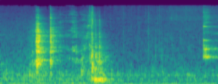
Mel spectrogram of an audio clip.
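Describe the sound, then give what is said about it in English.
Faint, brief clinks and scrapes of a plate against a frying pan as fried eggs are slid back in, with a few short knocks spread across the moment and no talk. “takes the plate and slides the eggs back into a pan”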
